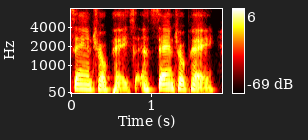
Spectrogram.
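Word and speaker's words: Saint-Tropez: The defense attorney says when you bought the 8 ball of Coke on Saint Tropez, pronounced San Tropez, you didn't tell Mr.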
